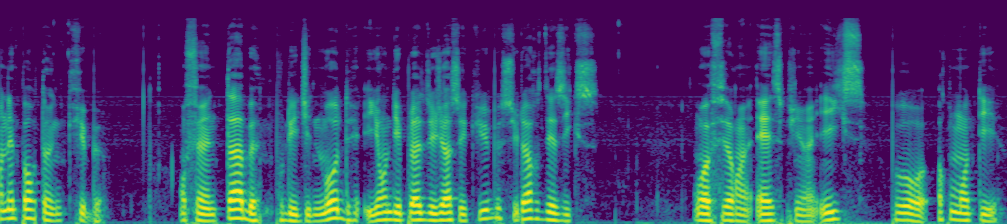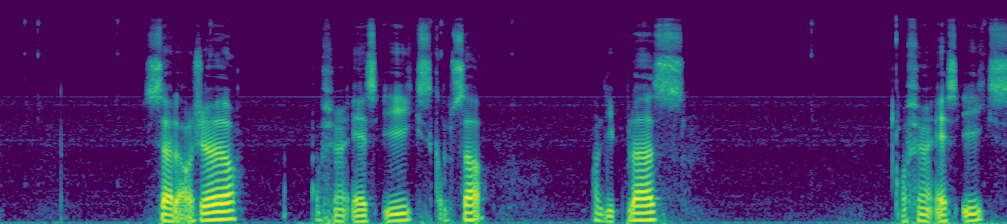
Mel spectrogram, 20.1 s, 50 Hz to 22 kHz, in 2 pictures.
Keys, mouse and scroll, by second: 1.8 Tab, 3.6 click, 6.4-7.2 scroll up 3, 7.2 s, 11.2 click, 12.9 s, 15.1 click, 18.8 s.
